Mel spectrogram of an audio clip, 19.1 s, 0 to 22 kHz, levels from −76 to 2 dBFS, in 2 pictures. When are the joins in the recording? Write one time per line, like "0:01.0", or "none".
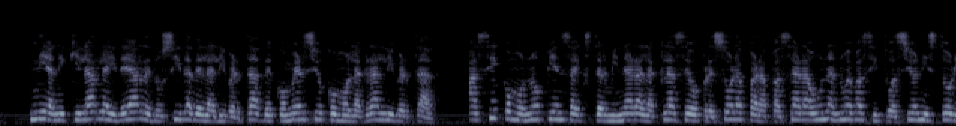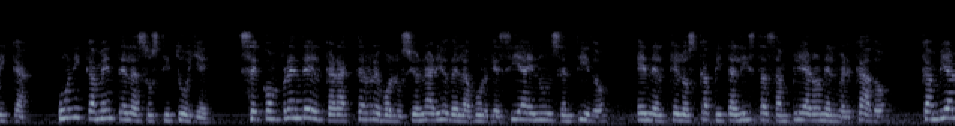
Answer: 0:11.9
